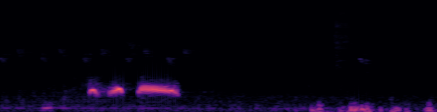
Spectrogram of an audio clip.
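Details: Spotted dove in a trapping contest, with a decoy bird in a fierce bout against a wild dove: a soft, hollow three-note coo, two short notes then a longer drawn-out one, followed by low thumps and rustling.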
